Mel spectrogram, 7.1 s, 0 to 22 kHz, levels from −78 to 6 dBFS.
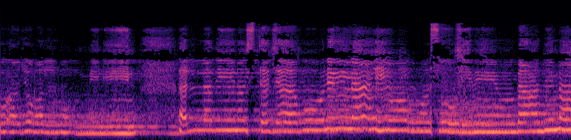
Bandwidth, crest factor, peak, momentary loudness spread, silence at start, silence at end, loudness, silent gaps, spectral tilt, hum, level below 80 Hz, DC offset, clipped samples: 11.5 kHz; 14 dB; -6 dBFS; 6 LU; 0 s; 0 s; -20 LUFS; none; -4.5 dB/octave; none; -66 dBFS; under 0.1%; under 0.1%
